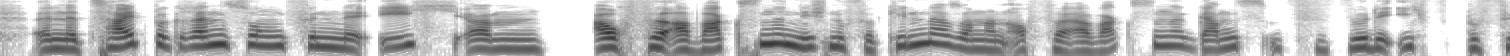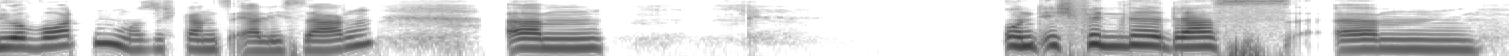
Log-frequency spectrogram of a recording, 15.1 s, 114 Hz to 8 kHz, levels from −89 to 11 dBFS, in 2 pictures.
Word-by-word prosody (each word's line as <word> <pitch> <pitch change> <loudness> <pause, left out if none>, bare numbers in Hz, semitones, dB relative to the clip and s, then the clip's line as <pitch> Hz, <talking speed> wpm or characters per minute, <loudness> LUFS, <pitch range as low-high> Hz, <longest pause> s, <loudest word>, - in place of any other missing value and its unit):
äh, 195 - -3
'ne 200 -1 +1
Zeitbegrenzung 255 +2 +3
finde 230 -5 -1
ich, 265 +6 -4
ähm, 200 -1 -1 0.2
auch 220 +1 +8
für 230 -2 +4
Erwachsene, 200 - +4
nicht 230 -3 +2
nur 235 - 0
für 185 - -9
Kinder, 280 - +1
sondern 195 - -3
auch 185 +3 -5
für 185 - -6
Erwachsene 180 +9 -4
ganz 210 +4 -4
pf 185 - -16
würde 215 -1 0
ich 235 0 -8 0.2
befürworten, 230 +7 +1
muss 200 -8 -3
ich 200 - -16
ganz 195 -1 -5
ehrlich 175 +1 -6
sagen, 190 +9 -1 0.7
ähm 215 0 +1 2.0
und 250 0 +4
ich 260 -1 -2
finde 265 -2 +4
das, 235 0 +1 0.2
ähm 195 -1 -3
220 Hz, 130 wpm, -24 LUFS, 195-250 Hz, 2.0 s, auch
